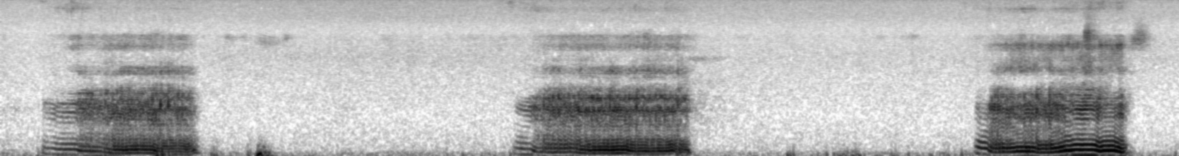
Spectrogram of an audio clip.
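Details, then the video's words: Chihuahua snoring indoors: three long, rasping, harmonic-rich snores, each lasting about one and a half seconds, spaced roughly four to five seconds apart, with quiet breathing pauses between them. "Чихуахуа храпит"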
